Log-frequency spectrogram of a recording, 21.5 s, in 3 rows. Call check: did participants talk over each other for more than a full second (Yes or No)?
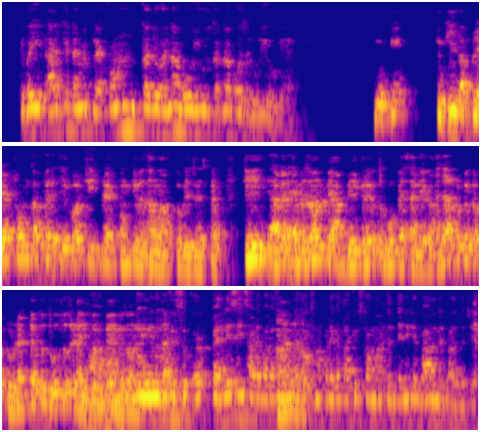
Yes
